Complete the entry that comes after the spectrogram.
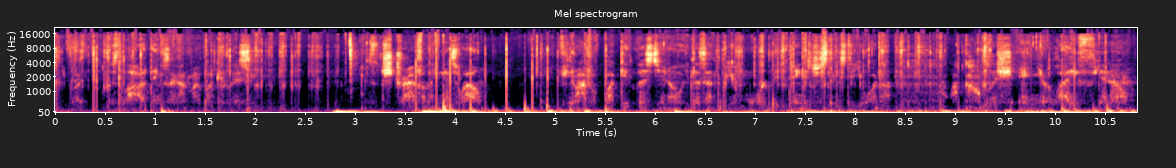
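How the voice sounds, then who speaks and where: Whispering at a very fast pace, with long, frequent pauses, big swings in loudness and noticeable background noise. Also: man. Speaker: ASMR creator. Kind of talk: ASMR rambling to camera. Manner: fast, chaotic, casual.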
